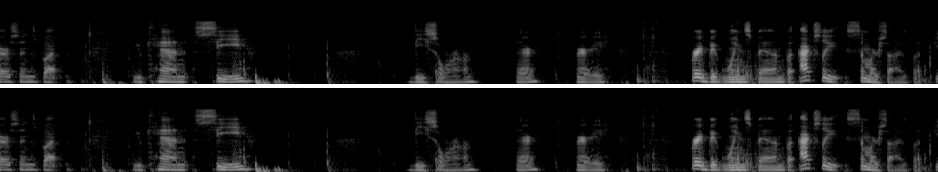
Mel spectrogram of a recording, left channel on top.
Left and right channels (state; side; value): identical; both; correlation 1.00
